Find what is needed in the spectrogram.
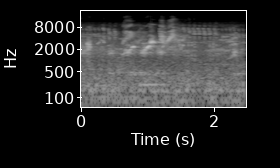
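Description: Small birds chirping: a quick cluster of short, high calls about half a second to a second and a half in.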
